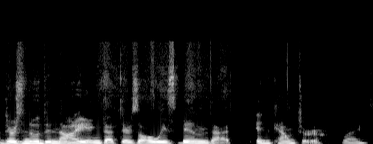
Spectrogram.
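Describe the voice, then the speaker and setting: In a French-Canadian accent, a woman speaks at a moderate pace with a dark, mellow tone and fairly high pitch, the sound dry and close with no echo. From Quebec, Canada. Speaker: professor and dramaturg. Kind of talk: panel discussion. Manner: halting, with repetitions.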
